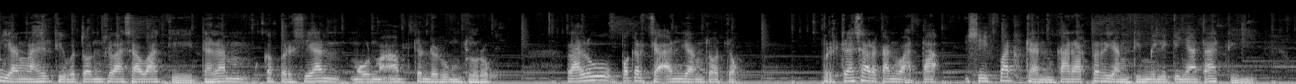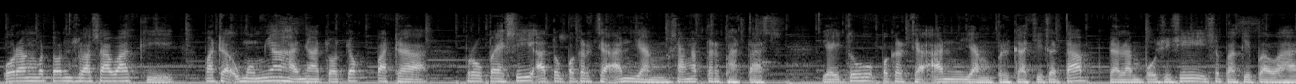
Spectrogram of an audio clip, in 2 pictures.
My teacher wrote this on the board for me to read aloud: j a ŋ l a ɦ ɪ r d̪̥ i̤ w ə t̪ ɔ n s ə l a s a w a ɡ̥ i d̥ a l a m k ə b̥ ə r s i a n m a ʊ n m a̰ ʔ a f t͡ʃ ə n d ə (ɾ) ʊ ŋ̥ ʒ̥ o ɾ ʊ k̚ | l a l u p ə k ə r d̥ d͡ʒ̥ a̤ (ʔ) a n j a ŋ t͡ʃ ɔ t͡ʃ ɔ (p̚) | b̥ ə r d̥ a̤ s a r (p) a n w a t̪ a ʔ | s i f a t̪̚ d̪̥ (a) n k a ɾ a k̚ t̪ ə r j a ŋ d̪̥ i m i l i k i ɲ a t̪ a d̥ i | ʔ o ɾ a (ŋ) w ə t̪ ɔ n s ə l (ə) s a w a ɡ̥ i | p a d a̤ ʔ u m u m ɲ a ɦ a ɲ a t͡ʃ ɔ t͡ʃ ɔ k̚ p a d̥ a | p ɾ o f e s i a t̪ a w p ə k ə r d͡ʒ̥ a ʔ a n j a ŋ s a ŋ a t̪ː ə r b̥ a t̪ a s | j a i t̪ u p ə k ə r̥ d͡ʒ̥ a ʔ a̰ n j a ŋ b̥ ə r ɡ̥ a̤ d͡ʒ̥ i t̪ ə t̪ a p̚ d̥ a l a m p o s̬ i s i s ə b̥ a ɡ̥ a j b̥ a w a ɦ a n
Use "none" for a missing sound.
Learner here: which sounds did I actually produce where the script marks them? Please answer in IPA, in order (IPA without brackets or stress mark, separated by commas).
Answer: ɾ, ʔ, k̚, k, a, ŋ, a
